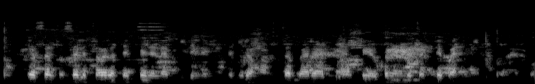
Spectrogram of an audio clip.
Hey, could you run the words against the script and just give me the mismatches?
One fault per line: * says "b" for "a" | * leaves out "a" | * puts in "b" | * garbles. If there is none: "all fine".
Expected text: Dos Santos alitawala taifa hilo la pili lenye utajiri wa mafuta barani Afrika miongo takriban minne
* puts in "kwa"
